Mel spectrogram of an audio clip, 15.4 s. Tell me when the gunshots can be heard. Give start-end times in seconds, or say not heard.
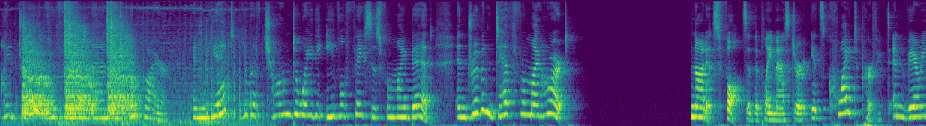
0.3-2.4.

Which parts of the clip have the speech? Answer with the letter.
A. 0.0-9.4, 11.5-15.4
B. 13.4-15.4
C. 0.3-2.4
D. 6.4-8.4
A.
